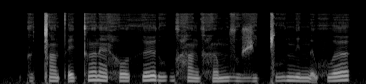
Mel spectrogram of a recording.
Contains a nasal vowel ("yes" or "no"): yes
